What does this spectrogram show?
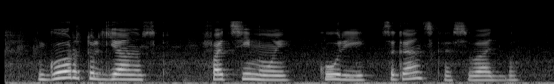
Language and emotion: Russian, neutral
